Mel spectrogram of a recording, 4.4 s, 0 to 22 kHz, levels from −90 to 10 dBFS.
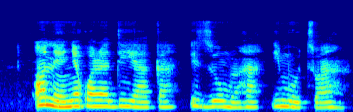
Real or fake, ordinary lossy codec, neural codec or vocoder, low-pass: real; none; none; 9.9 kHz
